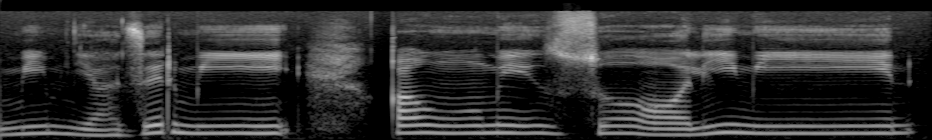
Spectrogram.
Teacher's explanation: یا ساکن سے پہلے کیونکہ زیر ہے، یا ساکن سے پہلے زیر ہو تو یا ہماری حروف مدہ بن جاتی ہے، اور میم یا زر می کو ہم ایک الف کی مقدار کے برابر کھینچ کر پڑھیں گے. میم یا زر می قوم الظالمین.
